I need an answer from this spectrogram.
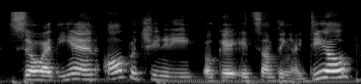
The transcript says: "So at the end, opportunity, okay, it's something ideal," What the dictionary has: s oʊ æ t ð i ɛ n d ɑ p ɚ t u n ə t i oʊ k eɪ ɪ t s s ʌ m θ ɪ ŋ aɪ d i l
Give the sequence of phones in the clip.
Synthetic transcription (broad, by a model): s oʊ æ t ð i ɛ n d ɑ p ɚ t u n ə t i oʊ k eɪ ɪ t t s ʌ m θ ɪ ŋ aɪ d i l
